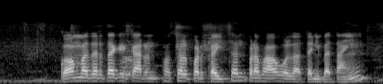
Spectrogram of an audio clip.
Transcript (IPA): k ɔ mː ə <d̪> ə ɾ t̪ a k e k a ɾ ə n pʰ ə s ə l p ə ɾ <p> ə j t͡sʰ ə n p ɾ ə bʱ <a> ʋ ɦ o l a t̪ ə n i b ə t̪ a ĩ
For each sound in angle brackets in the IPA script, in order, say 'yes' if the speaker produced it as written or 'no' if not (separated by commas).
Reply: yes, no, yes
